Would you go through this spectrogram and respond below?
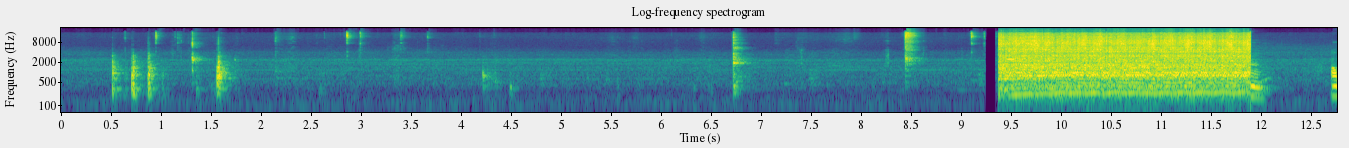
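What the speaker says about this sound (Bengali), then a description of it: "জল দিয়ে নেব। মিক্সিতে পেস্ট করে নিই।" A kitchen mixer grinder whirs loudly as it blends a paste with a little water, running steadily for about three seconds near the end after scattered clicks and handling knocks.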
